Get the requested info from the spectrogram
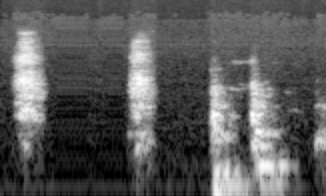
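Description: Near silence with faint breaths from the presenter into her video-call microphone, then a soft, brief murmur of voice about one and a half seconds in.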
